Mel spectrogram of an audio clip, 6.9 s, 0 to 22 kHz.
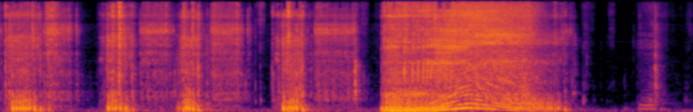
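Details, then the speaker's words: Poulan P3416 34cc chainsaw with new Hipa carburetor, previously flooded, high-speed screw set but idle not yet: short revving bursts then a long rev that sags and dies instead of idling; owner wonders if chain is too tight. Will not idle. ">> She's not idle now."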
